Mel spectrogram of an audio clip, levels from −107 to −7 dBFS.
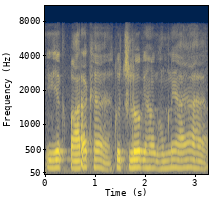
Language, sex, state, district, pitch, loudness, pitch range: Hindi, male, Bihar, Begusarai, 150 Hz, -17 LUFS, 145-155 Hz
